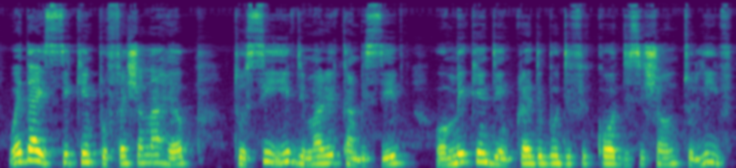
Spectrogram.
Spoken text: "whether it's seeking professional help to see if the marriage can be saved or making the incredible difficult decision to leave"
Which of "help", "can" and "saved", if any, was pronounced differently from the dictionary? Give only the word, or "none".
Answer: none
